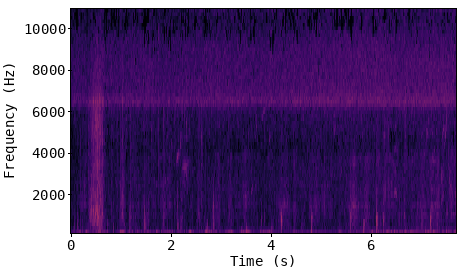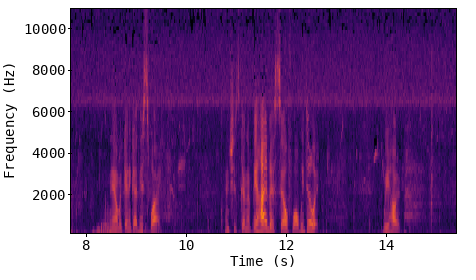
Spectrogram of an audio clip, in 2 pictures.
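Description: A horse's hooves thud softly on dirt at a steady walk.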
